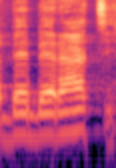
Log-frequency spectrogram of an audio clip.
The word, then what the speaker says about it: Berbérati: Is it, I'm pronouncing it correctly? Yeah, Berbérati.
